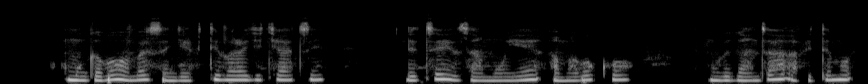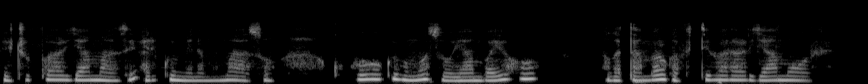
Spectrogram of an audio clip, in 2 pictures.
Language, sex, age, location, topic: Kinyarwanda, female, 36-49, Huye, health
